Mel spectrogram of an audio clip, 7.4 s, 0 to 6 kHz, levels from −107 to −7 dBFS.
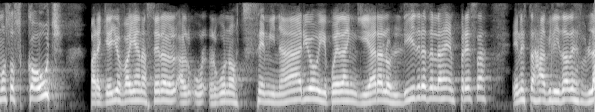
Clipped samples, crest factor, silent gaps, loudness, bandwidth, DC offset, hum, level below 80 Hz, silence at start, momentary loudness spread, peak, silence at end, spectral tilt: under 0.1%; 16 dB; none; -18 LUFS; 5.8 kHz; under 0.1%; none; -58 dBFS; 0 s; 8 LU; -2 dBFS; 0 s; -8 dB/octave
